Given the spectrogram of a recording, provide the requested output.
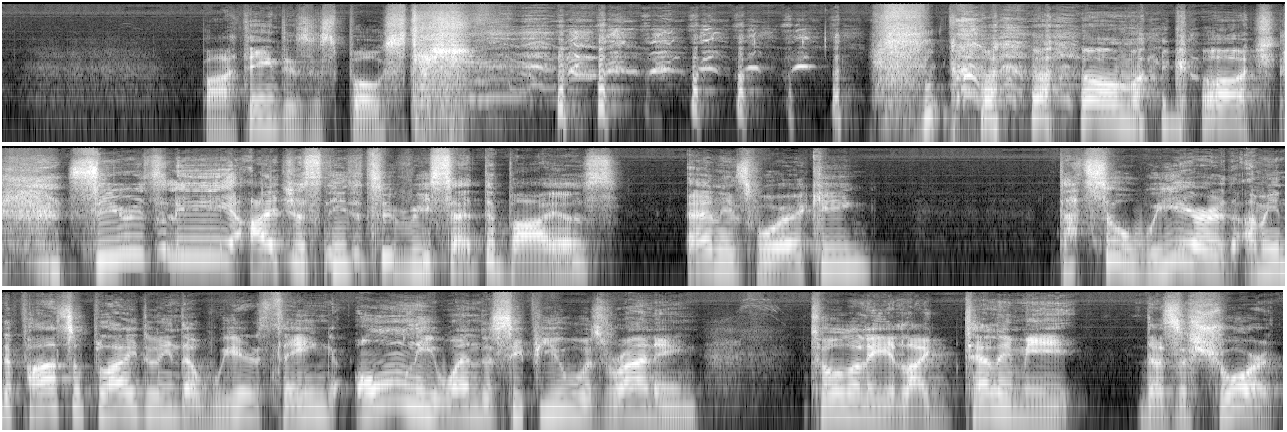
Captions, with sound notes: But I think this is supposed to. (laughing) Oh my gosh. Seriously, I just needed to reset the BIOS and it's working. That's so weird. I mean, the power supply doing the weird thing only when the CPU was running. Totally like telling me there's a short.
